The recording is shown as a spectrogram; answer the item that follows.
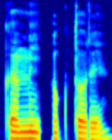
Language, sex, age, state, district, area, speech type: Santali, male, 18-30, West Bengal, Purba Bardhaman, rural, spontaneous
